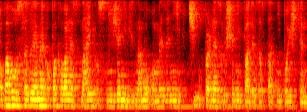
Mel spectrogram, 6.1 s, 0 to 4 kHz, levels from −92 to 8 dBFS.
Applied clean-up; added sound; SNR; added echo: neural separator model SepFormer DNS4.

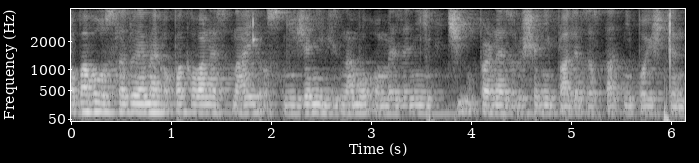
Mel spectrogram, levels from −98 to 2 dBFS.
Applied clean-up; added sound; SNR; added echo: none; Fire; 18 dB; reverberation time 0.4 s.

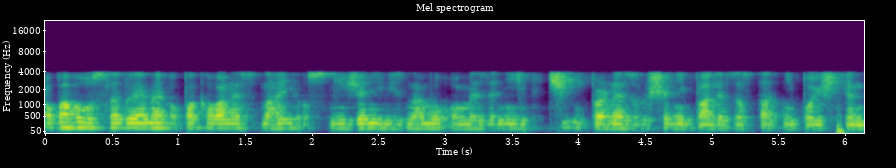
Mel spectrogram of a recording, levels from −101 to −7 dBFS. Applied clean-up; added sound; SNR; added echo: neural mask model DeepFilterNet 3.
